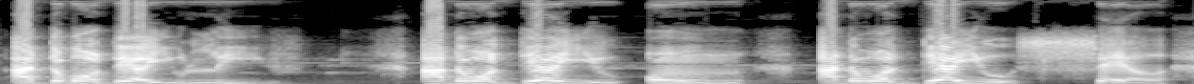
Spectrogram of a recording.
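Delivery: ordinary talk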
